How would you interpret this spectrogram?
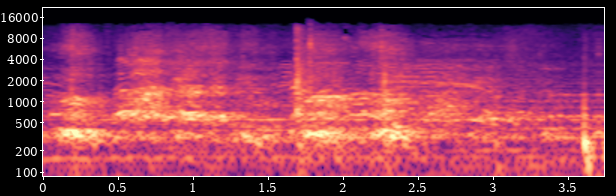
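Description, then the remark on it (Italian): A large crowd of arditi and fascists cheers and shouts in acclaim of Mussolini outside the office of Il Popolo d'Italia, a dense, continuous roar of many voices with swelling waves and a few sharper cries rising above it. “Dalle persiane aperte guarda la folla che lo acclama.”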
